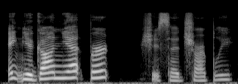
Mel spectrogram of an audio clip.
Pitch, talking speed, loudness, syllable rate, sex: 240 Hz, 200 wpm, -17 LUFS, 4.6 syllables/s, female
